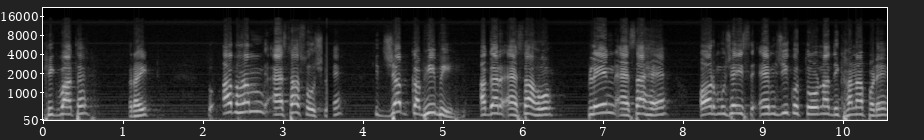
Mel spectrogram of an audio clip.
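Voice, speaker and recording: A man teaching physics as a classroom lecture at a board, explaining step by step and checking in with rhetorical questions. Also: extremely high pitch. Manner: uses everyday analogies.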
